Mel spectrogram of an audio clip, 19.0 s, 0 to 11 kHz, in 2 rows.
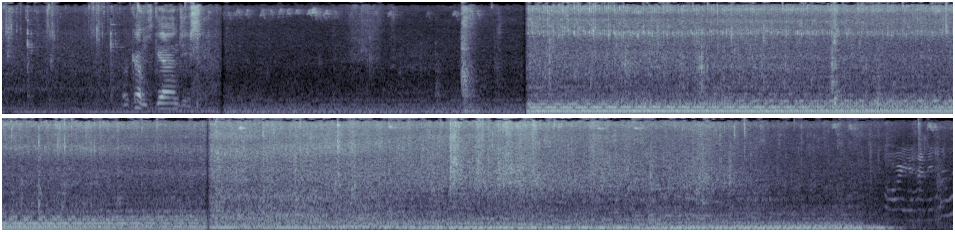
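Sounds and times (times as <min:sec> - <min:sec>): pickup truck engine driving past: 0:05.2 - 0:18.4.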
